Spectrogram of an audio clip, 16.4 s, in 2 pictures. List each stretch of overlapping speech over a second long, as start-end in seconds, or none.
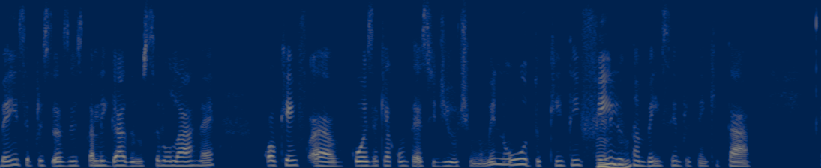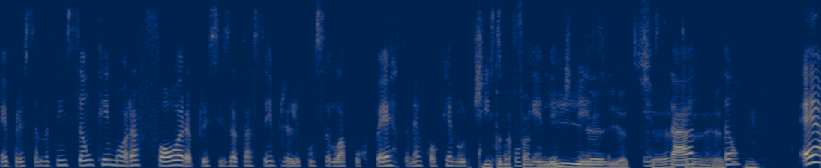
12.8-15.6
